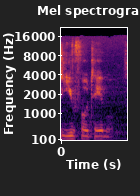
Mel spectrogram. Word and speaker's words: Ufotable: Actually, I googled it while we were talking about it. It's actually pronounced UFO table. Spikey was right.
